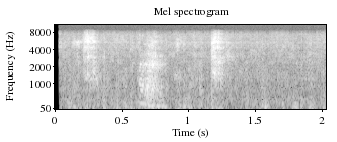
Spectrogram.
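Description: Near silence, room tone only, with a faint short sound about two-thirds of a second in and a fainter one just after a second.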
